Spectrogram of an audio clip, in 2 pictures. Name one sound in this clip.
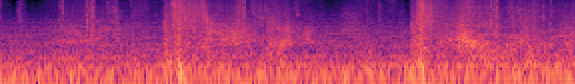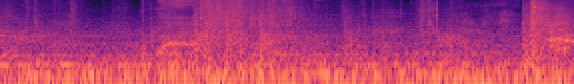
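A creature snarls and growls nearby.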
